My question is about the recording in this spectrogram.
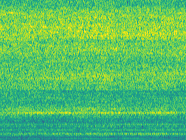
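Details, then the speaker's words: Ford Escape after a belt whistle fault, with the alternator replaced earlier and ground wiring cleaned and remade: steady, even idle hum with no squeal or whistle from the accessory belt drive; normal idle after repair. "так работает машина после того как вы устранили неисправность никакого свиста нет все как бы нормально"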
